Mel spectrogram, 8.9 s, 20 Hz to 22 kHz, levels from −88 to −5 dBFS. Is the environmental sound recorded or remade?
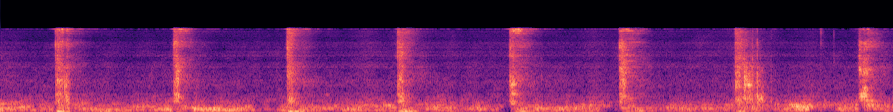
remade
